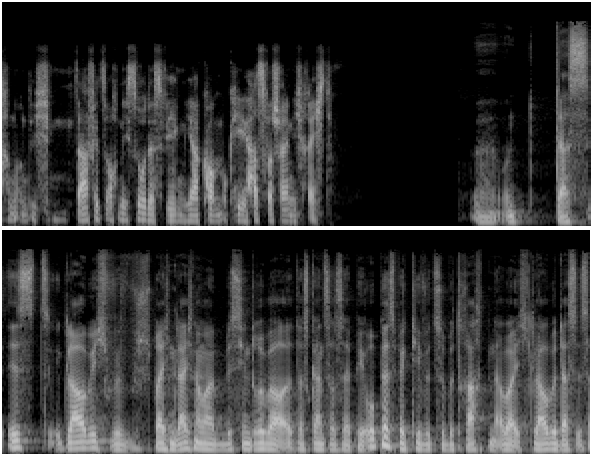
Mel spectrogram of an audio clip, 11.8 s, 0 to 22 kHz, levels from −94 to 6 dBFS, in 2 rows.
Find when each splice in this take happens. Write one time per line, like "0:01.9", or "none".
0:04.6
